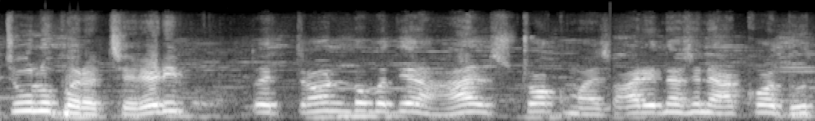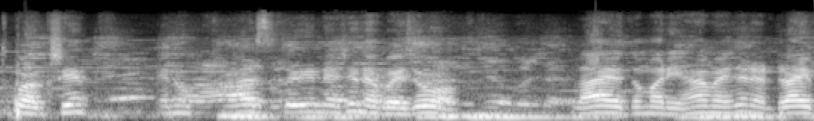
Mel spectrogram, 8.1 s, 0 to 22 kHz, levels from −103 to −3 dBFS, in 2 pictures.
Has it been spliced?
yes; 1 cut; at 3.0 s

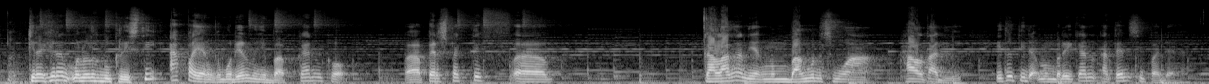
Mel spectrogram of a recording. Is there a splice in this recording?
no; 0 cuts

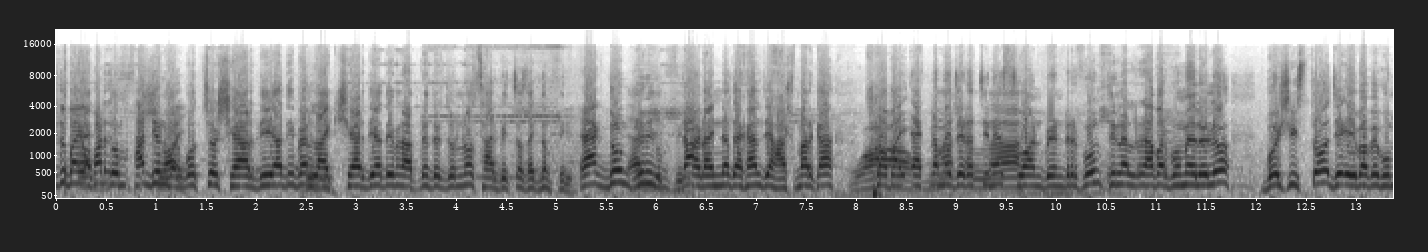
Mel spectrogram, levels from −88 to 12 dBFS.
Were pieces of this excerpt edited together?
yes; 2 cuts; at 6.4 s, 10.5 s

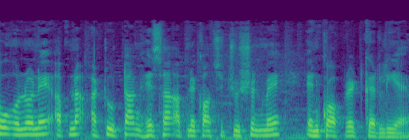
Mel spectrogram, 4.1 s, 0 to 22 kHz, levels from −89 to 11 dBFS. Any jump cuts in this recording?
no; 0 cuts

